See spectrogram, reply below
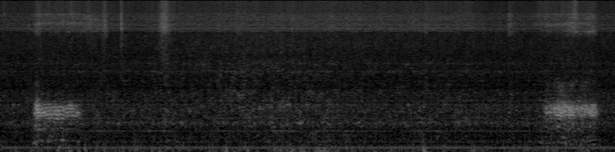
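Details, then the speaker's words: Female dog named Bandido asleep, snoring loudly; owner says she could outdo a pug and sounds like she needs a CPAP machine. Snoring. "Y'all hear it? Darla always blames me for snoring, but that's who's snoring. A Bandido can snore. She I think she could outdo a pug."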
